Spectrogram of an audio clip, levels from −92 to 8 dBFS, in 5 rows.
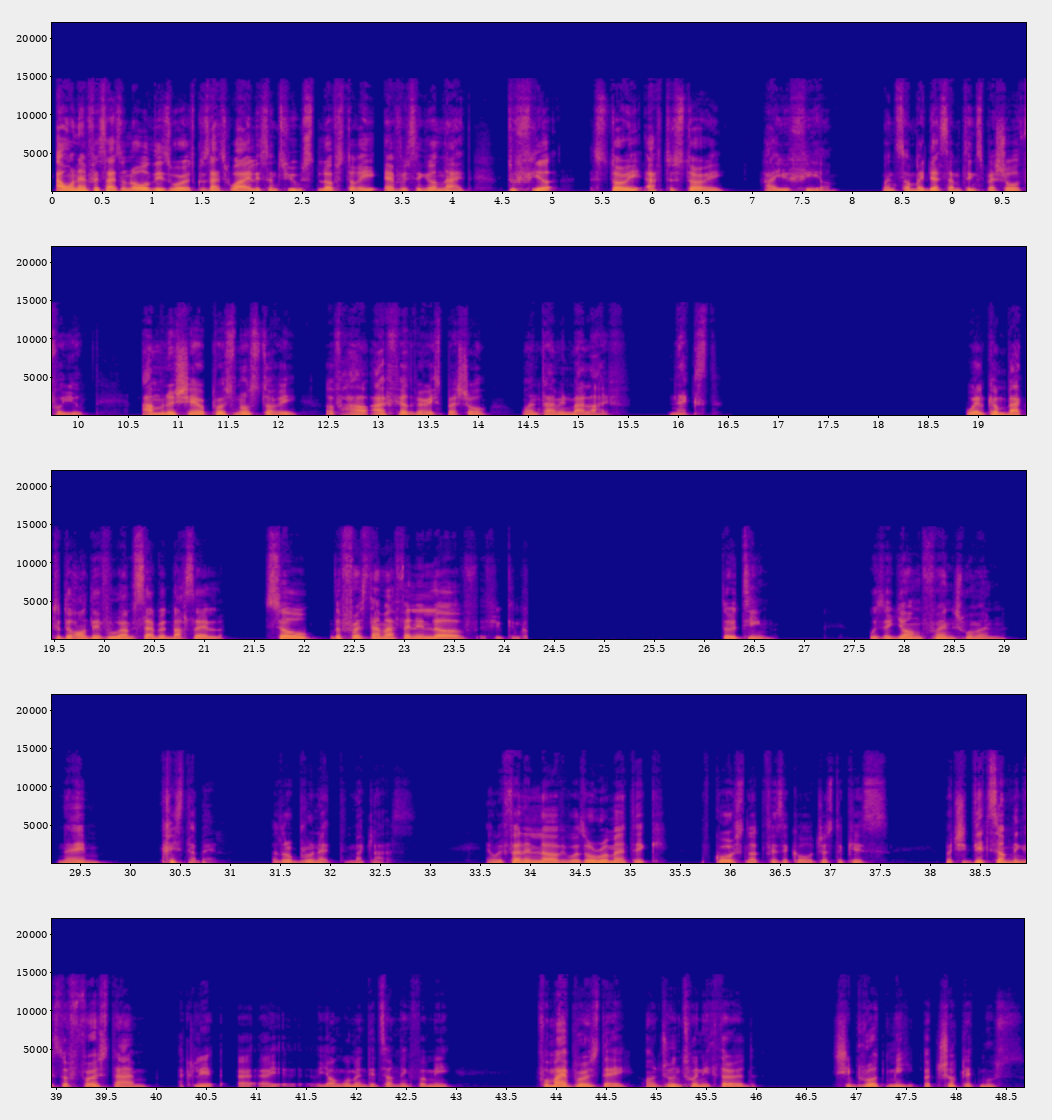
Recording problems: audio cutting out; at 24 s for 2 s

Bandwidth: 14.5 kHz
